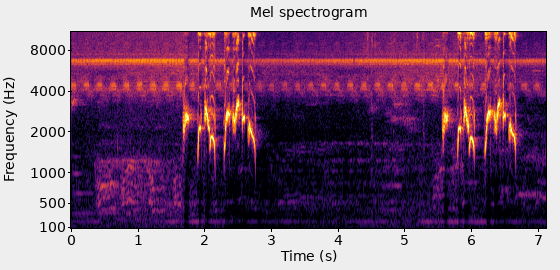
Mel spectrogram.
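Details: Red-whiskered bulbul, a caged bird used as a decoy for training other bulbuls to sing, giving two bursts of loud, rapid whistled and twisting notes, about six notes each, separated by a few seconds of quiet with a faint steady hum.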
